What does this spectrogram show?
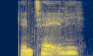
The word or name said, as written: gentagelig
